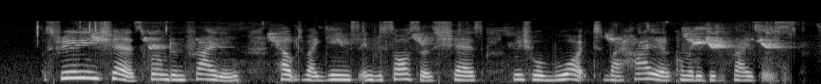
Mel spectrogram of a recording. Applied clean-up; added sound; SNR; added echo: neural mask model Resemble Enhance denoiser.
